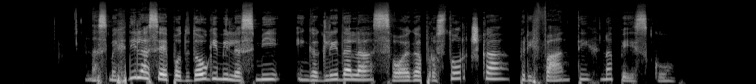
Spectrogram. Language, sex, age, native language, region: Slovenian, female, 50-59, Slovenian, Central Slovenia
